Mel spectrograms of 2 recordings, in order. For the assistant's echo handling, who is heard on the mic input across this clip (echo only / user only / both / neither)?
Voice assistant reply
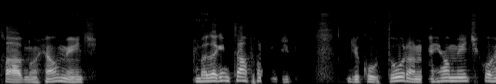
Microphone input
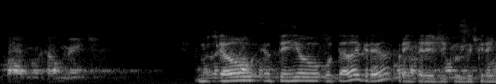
both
